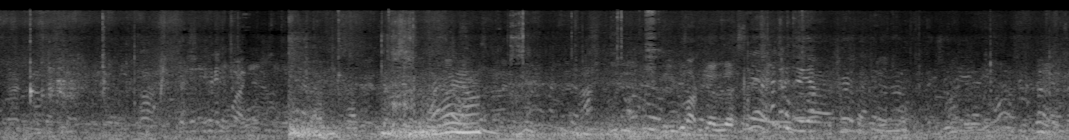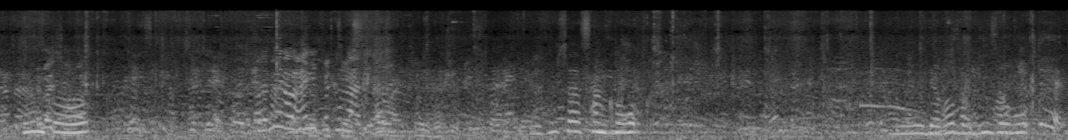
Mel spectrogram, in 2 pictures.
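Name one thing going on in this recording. Clothes on hangers rustle and brush together as a hand pushes through them.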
